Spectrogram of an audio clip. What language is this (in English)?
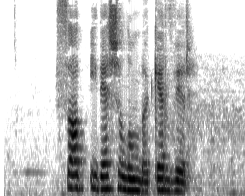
Portuguese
